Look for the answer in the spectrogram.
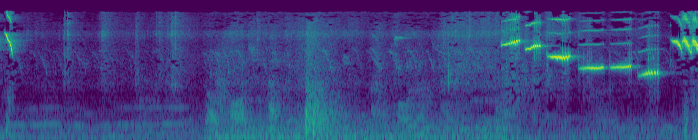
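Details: Common iora song played as a lure to draw birds into singing: after quiet rustling, a loud burst of clear whistled notes stepping downward from very high to mid pitch, ending with a short high trill.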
